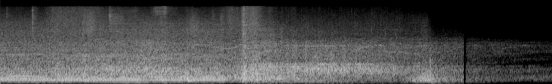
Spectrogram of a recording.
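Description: An off-road buggy engine roars and revs loudly.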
